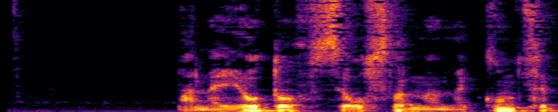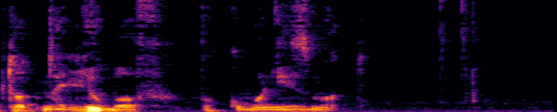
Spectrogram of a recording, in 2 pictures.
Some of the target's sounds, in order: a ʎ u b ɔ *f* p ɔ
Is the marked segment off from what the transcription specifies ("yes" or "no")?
no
